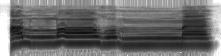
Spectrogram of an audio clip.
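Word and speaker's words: اللهم: করবেন তেমন টান দিবেন আল্লাহুম্মা আল্লাহ আল্লাহ এখানে কিন্তু টান হবে খারা জবর হবে ছাপায় হয়তো ভুল হয়েছে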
